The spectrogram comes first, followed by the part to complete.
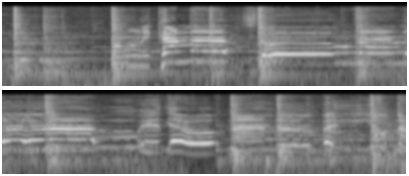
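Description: Live guitar music in an instrumental break: long, sustained guitar notes that glide up into pitch and waver, over a beat struck roughly once a second.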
